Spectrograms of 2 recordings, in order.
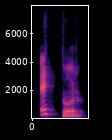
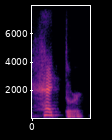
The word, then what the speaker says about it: Héctor: friend that is called Héctor, we don't say Hector. That will be in English. In Spanish, our H is silent, therefore we call it Héctor.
